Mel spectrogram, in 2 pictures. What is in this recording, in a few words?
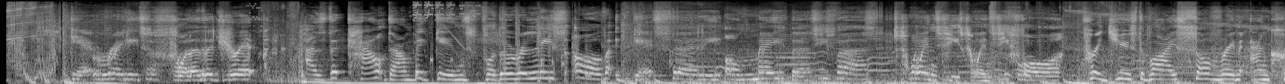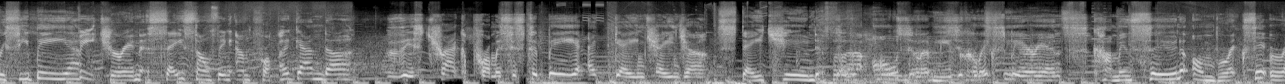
Promo Ad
